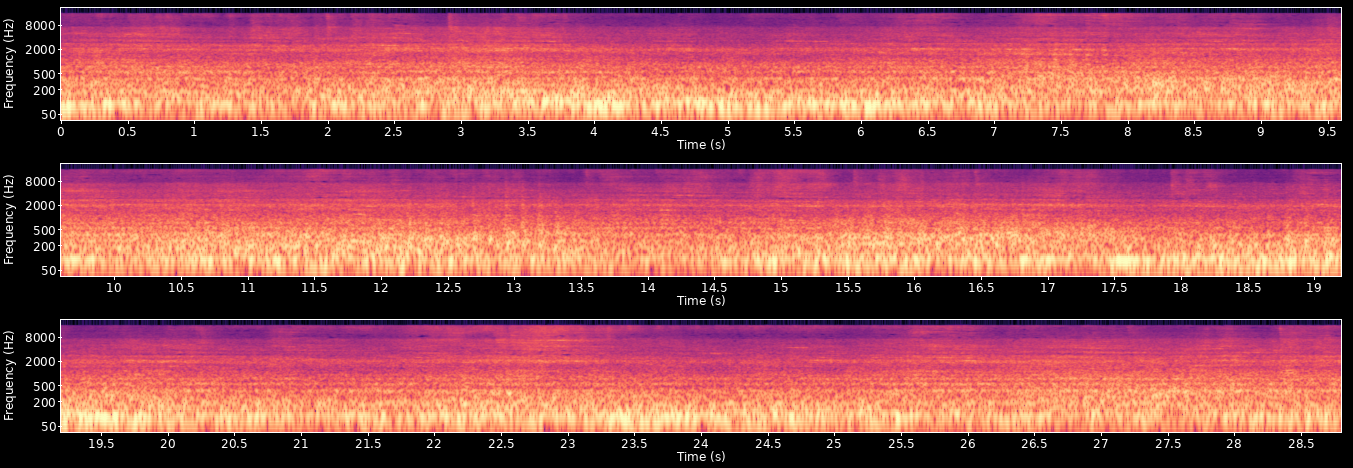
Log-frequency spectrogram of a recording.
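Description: Double-stack intermodal freight cars rolling past close by: a loud, steady rumble of steel wheels on the rails, with thin high wheel squeal over it.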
